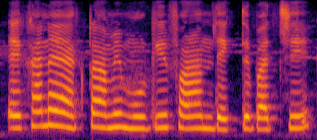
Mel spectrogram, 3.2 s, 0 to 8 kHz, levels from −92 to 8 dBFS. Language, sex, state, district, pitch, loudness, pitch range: Bengali, female, West Bengal, Alipurduar, 265 Hz, -14 LUFS, 255-280 Hz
